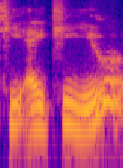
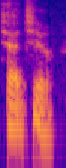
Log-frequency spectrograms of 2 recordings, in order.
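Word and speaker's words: t.A.T.u.: Is that is it just Tatu, or do you pronounce it Tattoo? It's Tattoo, I think.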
